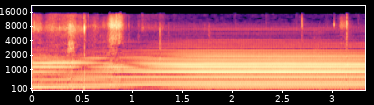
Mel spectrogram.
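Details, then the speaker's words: Tube amplifier being restored, warmed up after modifications: after clicks, a steady low buzzing hum with stacked overtones; the added modifications worked but an unwanted mains hum developed. "And now you will hopefully begin to hear the noise I heard, which is not at all supposed to be what's there. So the additions worked, but then this nice, lovely hum developed."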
